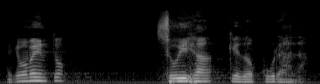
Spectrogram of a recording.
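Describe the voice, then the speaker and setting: Chatty priest in an echoey church. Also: male voice, mid-range voice, normal speed. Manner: conversational, animated retelling with acted quotes. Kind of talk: homily.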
